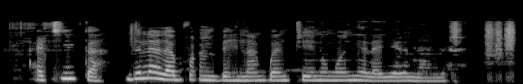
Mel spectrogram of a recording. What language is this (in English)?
Dagbani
